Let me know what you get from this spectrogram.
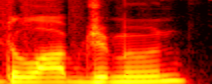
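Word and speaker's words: gulab jamun: love Galabjamoon, bro. It's amazing. I haven't. But I don't. Yeah. And I I looked up like how to like a pronunciation guide and they said galab jammoon.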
